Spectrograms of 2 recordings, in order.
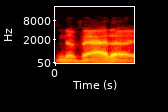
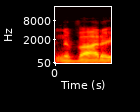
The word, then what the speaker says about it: Nevada: we're you right now we're in Nevada it's Nevada if you ever pronounce it Nevada you'll get yelled at I found that out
